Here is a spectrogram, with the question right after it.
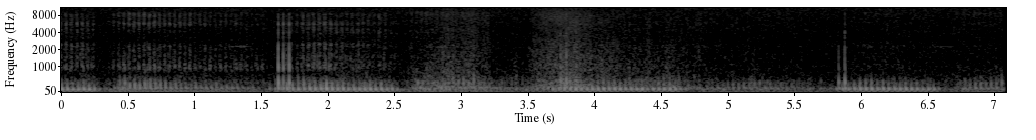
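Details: Close, fluffy-mic recording of Clementine, a female pet cat, purring: loud low rumble in breath-length bursts with brief gaps between, plus a couple of soft rustles.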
